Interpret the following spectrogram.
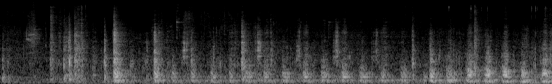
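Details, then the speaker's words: Nissan 350z drift daily-driver, car bounced by hand: squeaky creaks about twice a second from dirty, dry heim joints on the front angle kit that have lost lubrication; owner plans to spray white lithium grease, also creaks when turning the wheel. "And not to mention, if we start it up and you turn the wheel, you should be able to hear some more creaking. you could hear that because this thing is so freaking loud. There's a lot of noise coming from the front angle kit."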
